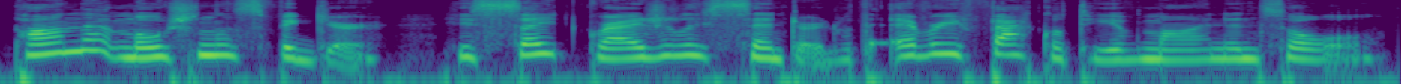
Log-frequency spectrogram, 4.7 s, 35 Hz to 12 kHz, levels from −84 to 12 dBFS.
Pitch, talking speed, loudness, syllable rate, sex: 230 Hz, 195 wpm, -19 LUFS, 6.1 syllables/s, female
